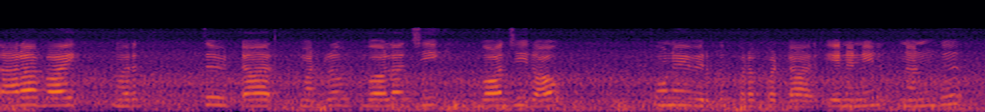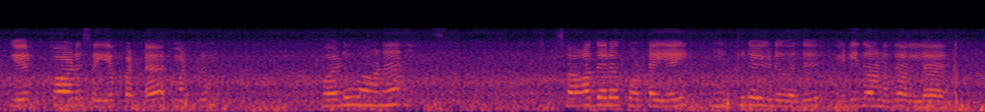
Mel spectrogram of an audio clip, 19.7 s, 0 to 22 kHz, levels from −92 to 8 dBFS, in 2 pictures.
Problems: constant background noise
